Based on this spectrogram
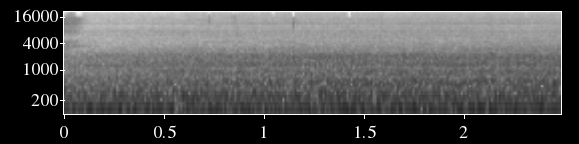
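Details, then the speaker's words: Sunbelt Rentals auction heater just powered off after a hot test run: the blower keeps going with no burner roar, an even low rumbling whoosh. Its label says not to disconnect until the cooldown cycle completes, so this is a normal cooldown fan run. "I don't know I guess the fan doesn't hurt to be running it probably cools down"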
